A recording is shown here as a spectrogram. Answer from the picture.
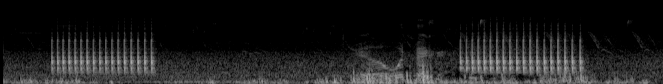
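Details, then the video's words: A red-headed woodpecker gives two fast, even bursts of about twenty rapid strikes each, rattling like a machine gun, with faint rustling and a muffled voice between them. "Woodpecker Sounds Like A Machine Gun"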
